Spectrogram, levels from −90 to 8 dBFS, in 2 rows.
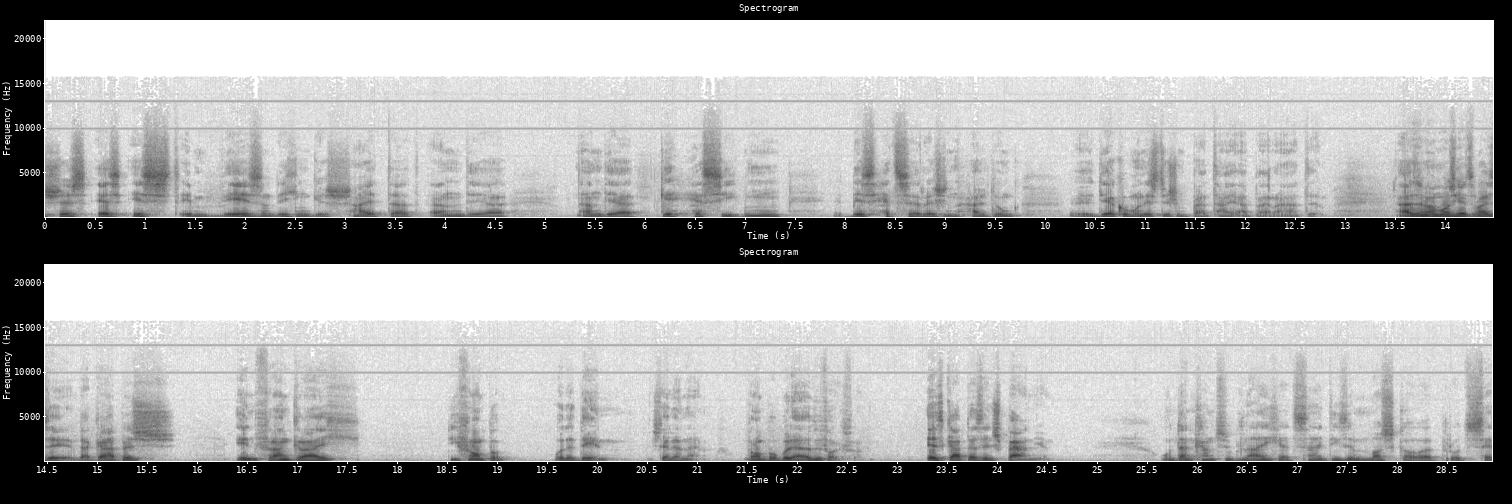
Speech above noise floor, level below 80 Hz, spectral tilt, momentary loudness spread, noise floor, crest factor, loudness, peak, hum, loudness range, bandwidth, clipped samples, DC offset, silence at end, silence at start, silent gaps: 28 dB; -48 dBFS; -5.5 dB/octave; 17 LU; -52 dBFS; 20 dB; -25 LUFS; -4 dBFS; none; 7 LU; 16 kHz; under 0.1%; under 0.1%; 0 s; 0 s; none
